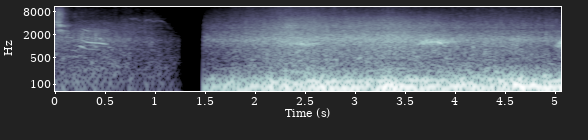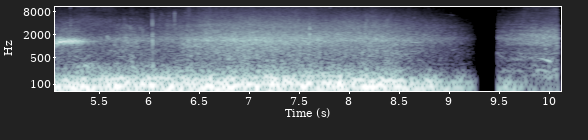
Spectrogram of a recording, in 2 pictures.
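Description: Wind rumbling on the microphone over small sea waves washing onto a sandy shore, with a few faint distant voices. It starts about a second and a half in and cuts off shortly before the end.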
